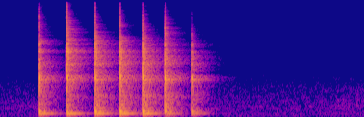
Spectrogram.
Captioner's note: woods smacking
